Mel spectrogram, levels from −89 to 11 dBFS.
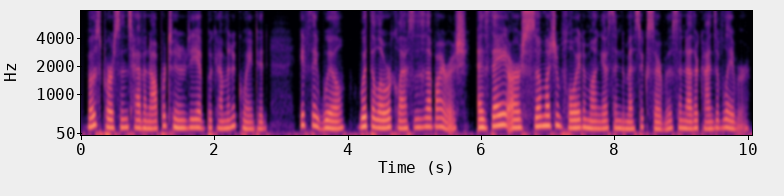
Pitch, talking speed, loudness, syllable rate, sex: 190 Hz, 195 wpm, -18 LUFS, 5.9 syllables/s, female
